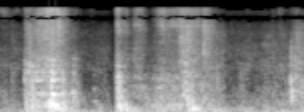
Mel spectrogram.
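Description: Cardboard shoe box being lifted and handled to open it: a few short scrapes and rustles of cardboard.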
